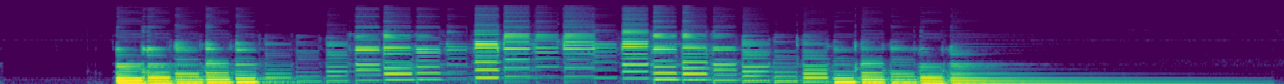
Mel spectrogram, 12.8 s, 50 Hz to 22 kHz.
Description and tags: A major scale played on a Yamaha Pacifica, run through a Marshall MG100DFX.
